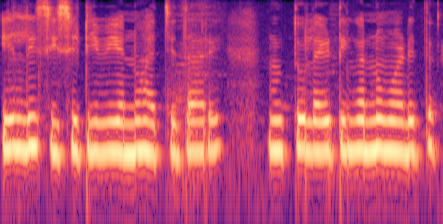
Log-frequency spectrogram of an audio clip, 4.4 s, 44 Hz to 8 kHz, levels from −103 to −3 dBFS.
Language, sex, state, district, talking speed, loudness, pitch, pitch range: Kannada, female, Karnataka, Bidar, 120 wpm, -13 LUFS, 240 Hz, 235-250 Hz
